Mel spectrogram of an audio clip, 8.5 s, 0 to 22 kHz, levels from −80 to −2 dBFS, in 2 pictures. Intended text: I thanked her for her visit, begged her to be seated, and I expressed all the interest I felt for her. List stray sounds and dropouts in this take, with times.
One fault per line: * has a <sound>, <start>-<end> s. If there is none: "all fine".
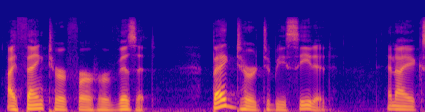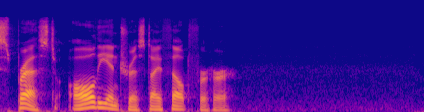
all fine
